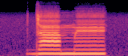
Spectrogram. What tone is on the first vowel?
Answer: high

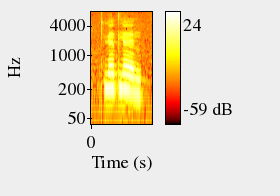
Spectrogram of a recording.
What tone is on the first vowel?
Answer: high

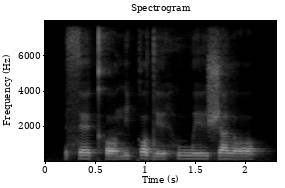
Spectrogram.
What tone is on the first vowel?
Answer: high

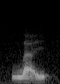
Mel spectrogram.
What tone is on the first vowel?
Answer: low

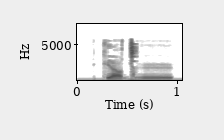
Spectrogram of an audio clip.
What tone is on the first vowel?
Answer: falling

